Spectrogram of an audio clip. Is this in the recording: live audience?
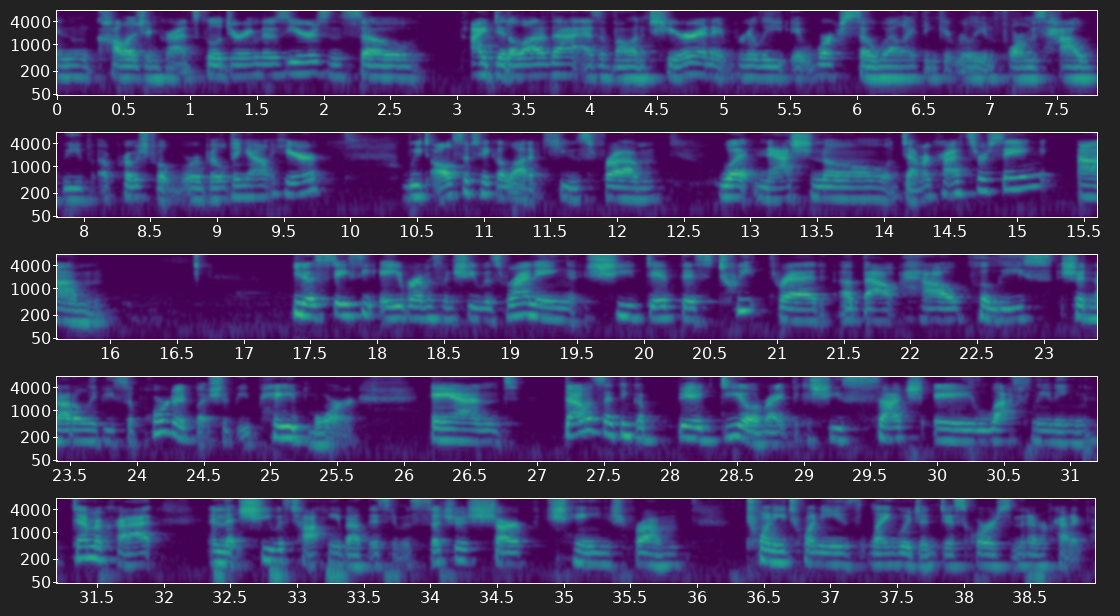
no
